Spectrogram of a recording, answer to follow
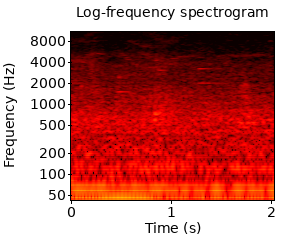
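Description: Steady background noise with a low hum, and a few faint, brief high tones like distant chimes.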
